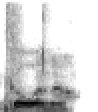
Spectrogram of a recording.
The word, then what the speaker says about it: goanna: And you said he hunts fish, kangaroo, and then there's a word here that starts with N that I don't know how to say. Can you tell me how to say it? And what's that? – It's a goanna.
